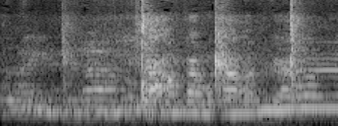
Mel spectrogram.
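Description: A small group of people clapping, a handful of uneven claps, with voices calling out over them.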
